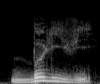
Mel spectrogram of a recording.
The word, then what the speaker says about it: Bolivie: Okay, final E not pronounced. La Bolivie.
